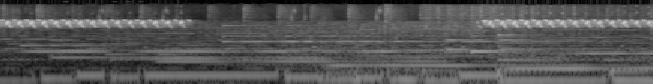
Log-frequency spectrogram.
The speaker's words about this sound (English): The dark-eyed junco. Junco hyemalis. Today's Talkin' Birds featured feathered friend.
